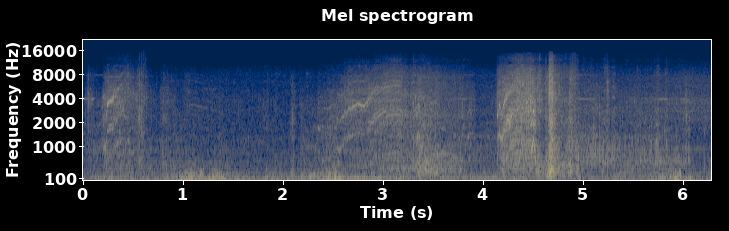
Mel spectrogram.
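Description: Traxxas Maxx RC monster truck driving, its brushless electric motor whining up in pitch as it accelerates about halfway through, with tyre noise on the road and two louder rushes of noise as it drives near.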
